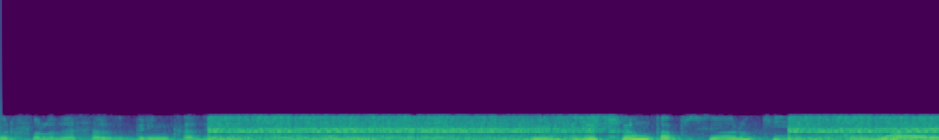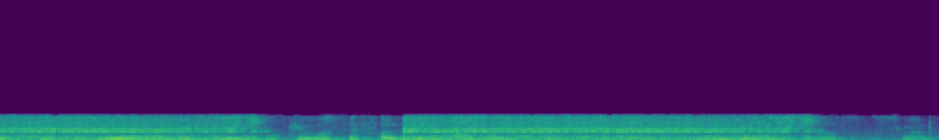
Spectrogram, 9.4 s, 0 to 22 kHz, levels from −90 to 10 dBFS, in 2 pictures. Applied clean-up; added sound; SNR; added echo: none; Fart; 0 dB; none.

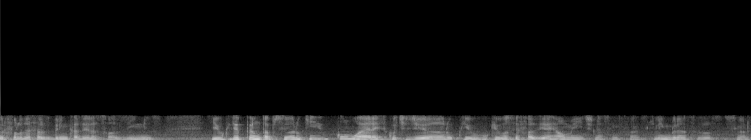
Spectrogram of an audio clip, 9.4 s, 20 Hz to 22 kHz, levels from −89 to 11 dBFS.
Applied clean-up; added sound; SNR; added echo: none; none; none; none.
